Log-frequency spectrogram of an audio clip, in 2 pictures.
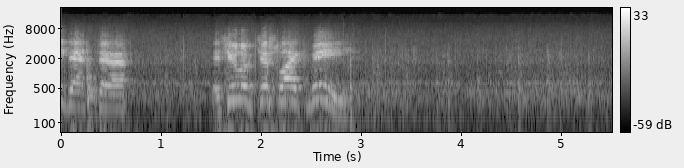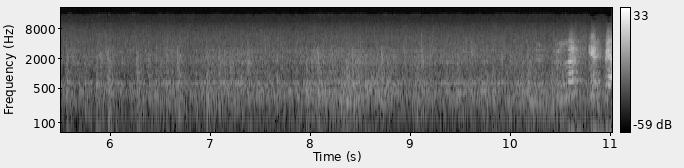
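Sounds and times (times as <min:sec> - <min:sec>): film soundtrack hiss and hum: 0:00.0 - 0:11.0
train rumble: 0:00.0 - 0:11.0.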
